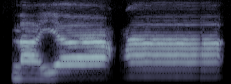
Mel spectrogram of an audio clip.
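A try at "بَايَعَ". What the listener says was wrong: Ba bukan na. Ulangin. Baya'a.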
